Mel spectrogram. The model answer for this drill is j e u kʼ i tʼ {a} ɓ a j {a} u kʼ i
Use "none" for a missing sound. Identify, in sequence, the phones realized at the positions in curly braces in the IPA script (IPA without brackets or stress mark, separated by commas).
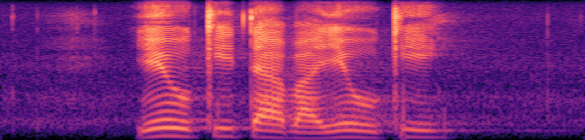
a, e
